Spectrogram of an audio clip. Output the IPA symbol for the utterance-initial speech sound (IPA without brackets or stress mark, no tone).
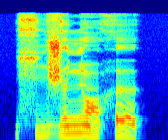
x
